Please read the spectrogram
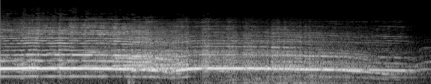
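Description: A man's voice holding one long, high sung note into a microphone over a PA system, dipping slightly in pitch partway through and trailing off near the end.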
